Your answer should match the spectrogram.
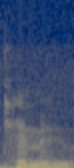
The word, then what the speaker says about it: Temu: I'm back to do part two of my Teemu haul and I hope that you'll enjoy this haul um if you haven't heard of chimu it is it's timu actually that's the way they pronounce it on the the um commercial uh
